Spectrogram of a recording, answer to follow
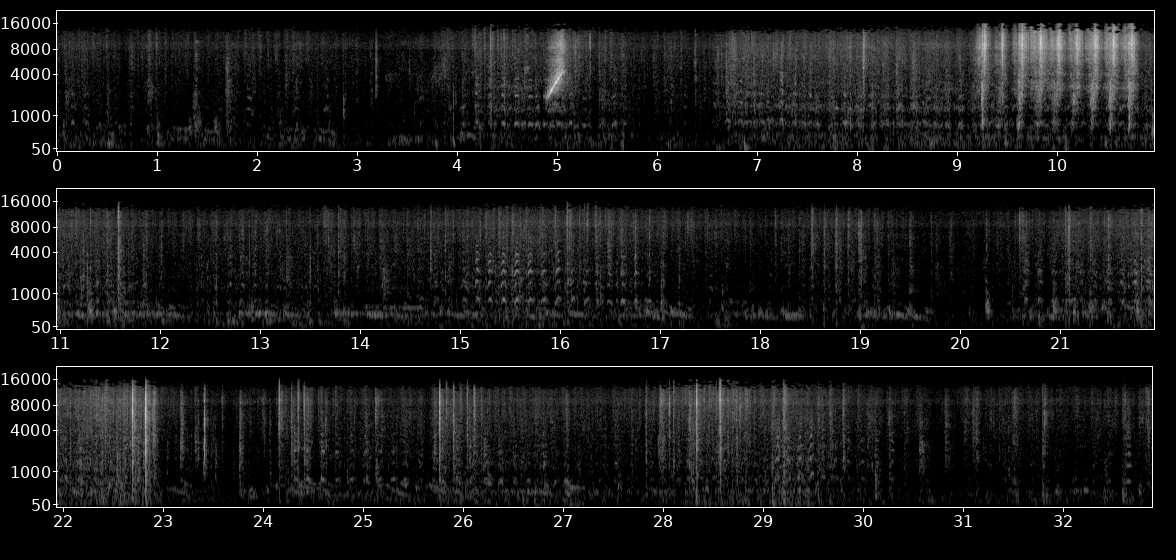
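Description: Tippler pigeons cooing in a low, steady murmur, with bursts of wing clatter as birds flap and land, one rapid run of wingbeats about ten seconds in. A brief, loud rising whistle sounds about five seconds in.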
